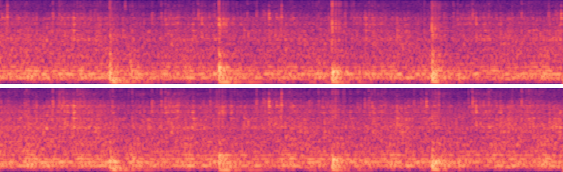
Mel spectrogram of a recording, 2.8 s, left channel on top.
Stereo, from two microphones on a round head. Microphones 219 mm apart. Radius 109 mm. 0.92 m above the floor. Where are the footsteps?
50° left (ahead or behind), 3.5 m; by 2.3 s 55° left (ahead or behind), 5.5 m.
